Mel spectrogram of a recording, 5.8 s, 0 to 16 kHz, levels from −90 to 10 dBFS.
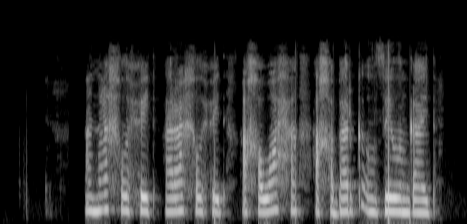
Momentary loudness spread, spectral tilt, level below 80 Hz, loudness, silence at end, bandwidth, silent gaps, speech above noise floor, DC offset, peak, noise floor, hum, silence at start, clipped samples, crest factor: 10 LU; -6.5 dB/octave; -52 dBFS; -18 LUFS; 0.45 s; 7.4 kHz; none; 48 dB; under 0.1%; -2 dBFS; -65 dBFS; none; 1.05 s; under 0.1%; 16 dB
